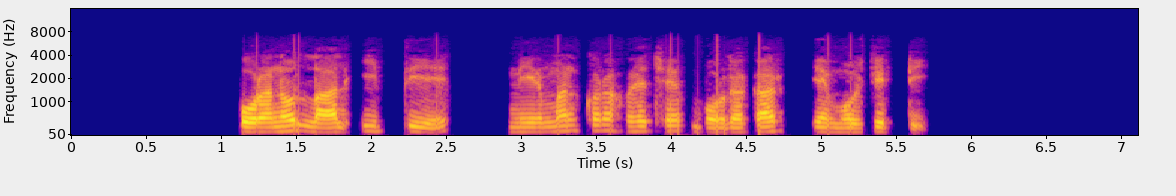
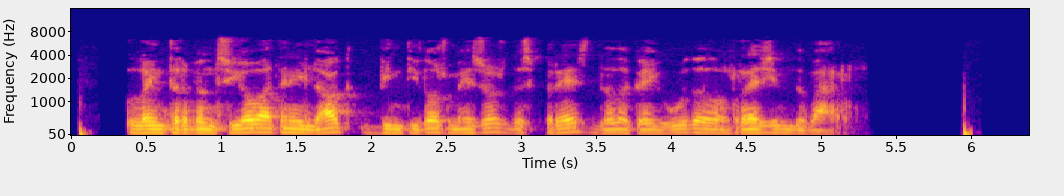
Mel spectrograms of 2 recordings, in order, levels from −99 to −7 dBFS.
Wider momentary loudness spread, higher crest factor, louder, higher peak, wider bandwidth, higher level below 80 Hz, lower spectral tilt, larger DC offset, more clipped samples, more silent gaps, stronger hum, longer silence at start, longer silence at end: about the same, 15 LU vs 15 LU; about the same, 18 dB vs 18 dB; about the same, -19 LUFS vs -19 LUFS; about the same, -2 dBFS vs -2 dBFS; about the same, 7.2 kHz vs 7 kHz; second, -60 dBFS vs -38 dBFS; about the same, -7.5 dB/octave vs -8 dB/octave; neither; neither; about the same, 1.87-1.91 s, 2.11-2.21 s, 2.54-2.90 s, 4.79-4.92 s, 5.48-5.57 s vs 0.22-0.35 s, 5.35-5.92 s; neither; first, 1.15 s vs 0.05 s; first, 1.45 s vs 0.4 s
